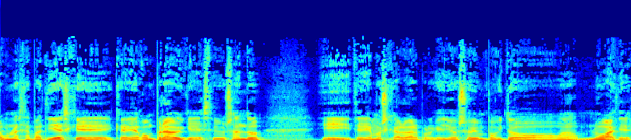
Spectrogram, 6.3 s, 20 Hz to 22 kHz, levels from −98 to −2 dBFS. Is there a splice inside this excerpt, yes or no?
no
